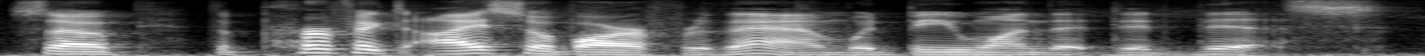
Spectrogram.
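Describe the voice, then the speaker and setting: He's a teacher with a medium-pitched, slightly bright voice, speaking expressively at a moderate pace. Walking the class through technical material in a relaxed, explanatory way, he checks in with listeners using "right" and "okay."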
